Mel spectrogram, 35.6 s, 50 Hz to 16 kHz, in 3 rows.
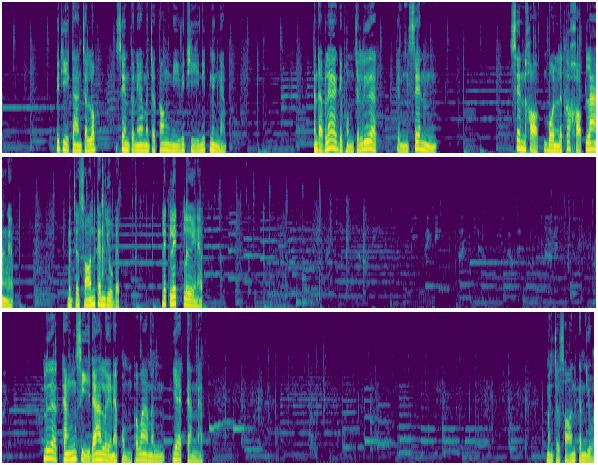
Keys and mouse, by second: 4.7 g, 5.9 z, 8.2 z, 9.4 a, 10.6 alt+shift+middle click, 10.7-14.7 alt+shift+drag, 11.6 z, 12.1 alt+shift+right click, 13.0 a, 15.8 z, 18.8 z, 19.2 z, 20.4-26.4 alt+shift+drag, 20.6 alt+shift+middle click, 20.6 alt+shift+right click, 21.1 z, 22.0 alt+shift+middle click, 22.0 alt+shift+right click, 23.8 shift+z, 26.8-27.7 drag, 26.8 z, 27.7 alt+shift+middle click, 27.8 alt+shift+click, 28.6 alt+shift+middle click, 28.7-30.1 alt+shift+drag, 30.1 z, 35.1 z.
